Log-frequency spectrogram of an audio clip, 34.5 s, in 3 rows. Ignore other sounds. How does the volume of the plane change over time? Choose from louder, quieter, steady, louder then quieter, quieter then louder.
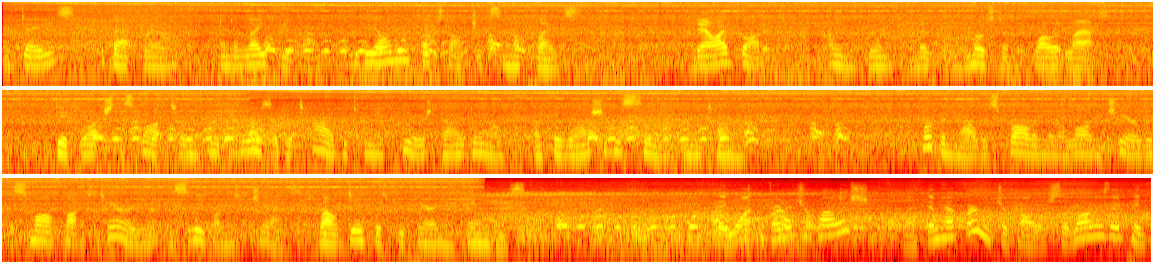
steady.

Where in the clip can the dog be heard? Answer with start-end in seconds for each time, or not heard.
2.6-5.3, 12.3-14.3, 17.3-20.0, 28.5-31.1.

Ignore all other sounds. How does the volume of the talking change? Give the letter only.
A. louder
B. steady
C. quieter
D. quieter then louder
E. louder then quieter
B.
